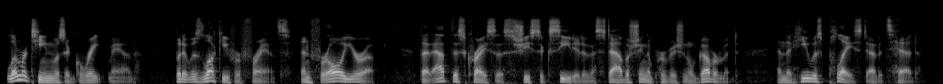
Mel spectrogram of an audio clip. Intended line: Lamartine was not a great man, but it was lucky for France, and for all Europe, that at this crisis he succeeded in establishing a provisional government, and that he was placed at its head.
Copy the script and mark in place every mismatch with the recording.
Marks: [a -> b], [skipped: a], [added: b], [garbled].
Lamartine was [skipped: not] a great man, but it was lucky for France, and for all Europe, that at this crisis [he -> she] succeeded in establishing a provisional government, and that he was placed at its head.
